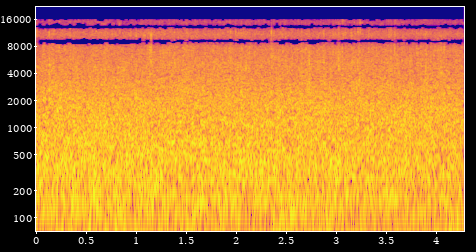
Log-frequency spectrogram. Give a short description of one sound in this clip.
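Rainwater drips and splashes off a roof edge.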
